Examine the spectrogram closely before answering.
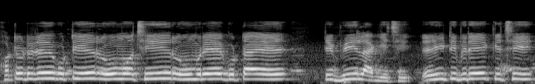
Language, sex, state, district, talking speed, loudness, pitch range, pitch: Odia, male, Odisha, Malkangiri, 170 wpm, -11 LUFS, 230-255 Hz, 245 Hz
